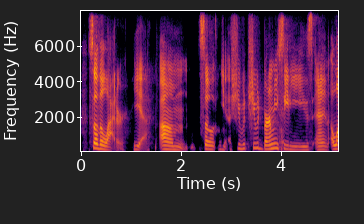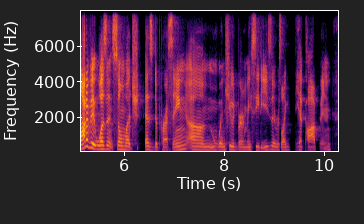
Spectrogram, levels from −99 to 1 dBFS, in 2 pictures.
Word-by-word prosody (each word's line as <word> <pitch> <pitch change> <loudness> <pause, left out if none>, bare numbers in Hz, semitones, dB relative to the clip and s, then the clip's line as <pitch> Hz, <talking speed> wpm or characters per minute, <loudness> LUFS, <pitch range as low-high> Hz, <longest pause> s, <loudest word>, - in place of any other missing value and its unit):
So 270 -2 +8
the 230 - +4
latter, 200 - -3 0.2
yeah. - - -1 0.3
Um, 195 -4 +2 0.3
so 210 -3 +4
yeah, 185 - -8
she 250 - -6
would 245 +1 -13
she 275 - -2
would 260 -5 -9
burn 220 +2 +3
me 270 - -3
CDs, 180 -7 -1
and 190 0 -2
a 205 - -5
lot 235 +8 +10
of 370 - +4
it 245 -4 +7
wasn't 215 -1 +2
so 205 -2 +3
much 185 -1 -4
as 190 -2 -4
depressing, 175 +5 -3
um, 175 -2 -6
when 175 -1 -10
she 195 - -8
would 180 -3 -8
burn 160 - -10
me 160 +1 -12
CDs, 300 - -6
there 190 -2 -10
was 170 - -9
like 160 +1 -12
hip - - -8
hop - - -4
and - - -12
195 Hz, 215 wpm, -25 LUFS, 175-225 Hz, 0.3 s, lot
